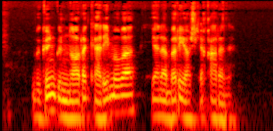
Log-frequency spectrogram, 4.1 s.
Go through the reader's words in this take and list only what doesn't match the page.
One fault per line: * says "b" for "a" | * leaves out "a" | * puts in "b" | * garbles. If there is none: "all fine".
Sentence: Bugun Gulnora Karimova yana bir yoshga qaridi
all fine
